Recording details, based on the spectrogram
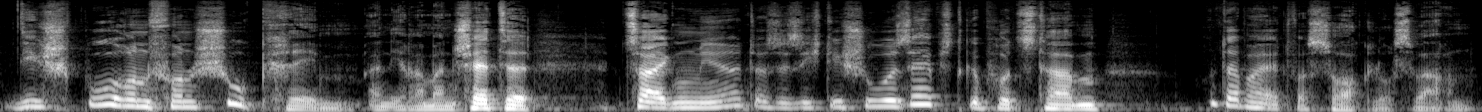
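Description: A brilliant, self-assured Victorian detective in a radio drama. His husky voice swings widely in pitch as he lectures with precise, smug certainty. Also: wildly swooping pitch, normal speed, full character voice. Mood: smug, explanatory. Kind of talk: German radio play acting.

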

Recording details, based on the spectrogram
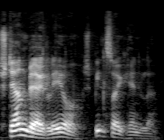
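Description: An actor playing a determined, brooding police lieutenant in a radio crime drama, speaking in a measured, dogged way. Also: male voice, on the low side, big pitch swings, heavy background noise.

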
